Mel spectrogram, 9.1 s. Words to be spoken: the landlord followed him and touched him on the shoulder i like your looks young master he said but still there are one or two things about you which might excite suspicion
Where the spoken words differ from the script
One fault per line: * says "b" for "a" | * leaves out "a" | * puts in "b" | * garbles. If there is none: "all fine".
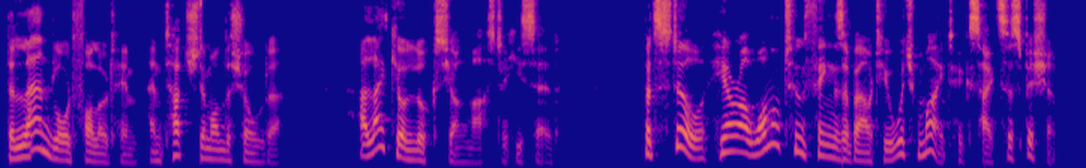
* says "here" for "there"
